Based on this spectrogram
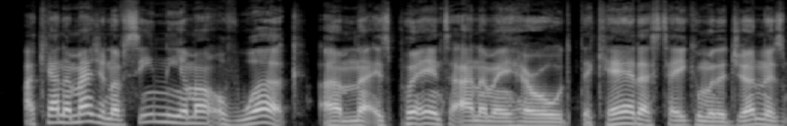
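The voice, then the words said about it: British accent. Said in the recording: “by my accent, I'm sure you can tell I'm from the UK”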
